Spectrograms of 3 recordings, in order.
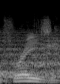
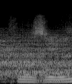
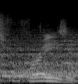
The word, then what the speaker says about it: Frazee: on Perkins and Juliana Frazee I should say freezing not frizzy it's freezing assistant coach Meadows told me the other day it just reminds me rhymes with a crazy crazy sounds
